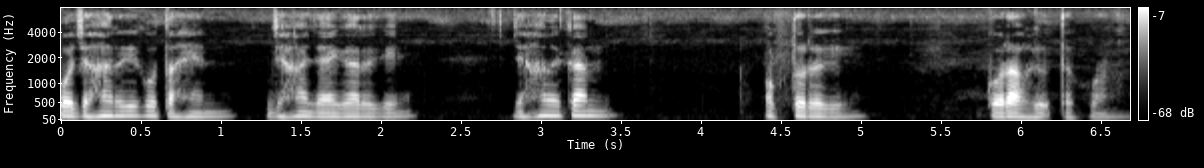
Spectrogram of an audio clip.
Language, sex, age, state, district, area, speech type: Santali, male, 30-45, West Bengal, Bankura, rural, spontaneous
